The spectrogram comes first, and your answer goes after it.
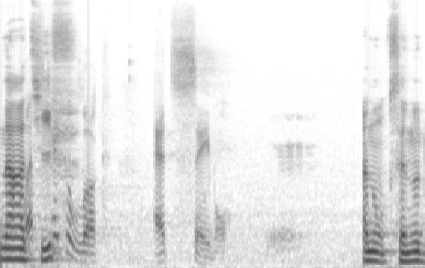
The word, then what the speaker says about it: Sable: Et Sable, ça veut pas dire sable. Non, mais c'est. Et ça se prononce Sable.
